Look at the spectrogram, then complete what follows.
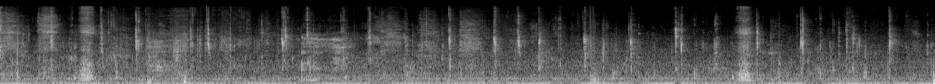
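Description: Close-miked chewing and lip-smacking of two people eating chicken curry and rice by hand: a steady run of wet mouth clicks and smacks, with a few louder smacks.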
